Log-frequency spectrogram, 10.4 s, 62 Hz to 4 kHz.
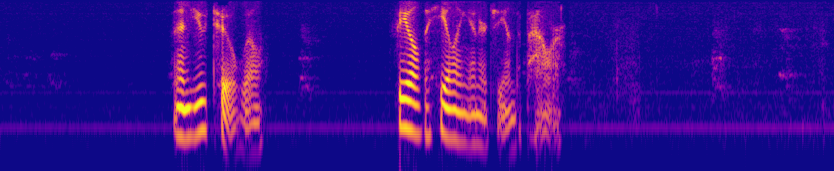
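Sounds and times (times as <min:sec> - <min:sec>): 
female dog barking: 0:00.0 - 0:00.9, 0:03.7 - 0:04.0, 0:08.6 - 0:10.1
low electrical hum: 0:00.0 - 0:10.4
speech: 0:02.2 - 0:03.4, 0:05.0 - 0:07.1.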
